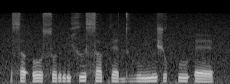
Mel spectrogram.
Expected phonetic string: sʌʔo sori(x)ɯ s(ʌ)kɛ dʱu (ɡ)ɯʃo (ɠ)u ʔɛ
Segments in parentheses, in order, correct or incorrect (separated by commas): correct, correct, incorrect, incorrect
